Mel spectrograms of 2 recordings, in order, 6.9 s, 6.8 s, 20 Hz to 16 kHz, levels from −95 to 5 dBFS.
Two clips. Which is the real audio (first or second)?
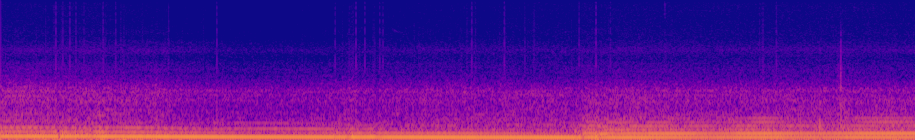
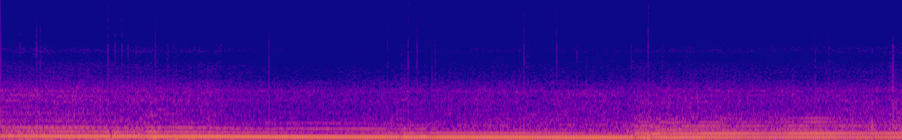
first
